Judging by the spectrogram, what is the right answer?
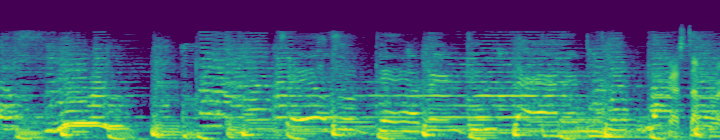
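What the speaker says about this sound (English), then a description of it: "The theme sounds like this. We'll put it in now in editing." The DuckTales theme music plays, a loud and dense full-band track with rhythmic bass pulses and melody running throughout, with no talk over it.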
